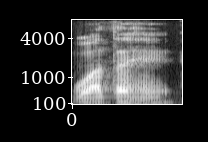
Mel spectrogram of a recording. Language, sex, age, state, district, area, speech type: Urdu, male, 18-30, Delhi, Central Delhi, urban, spontaneous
